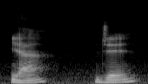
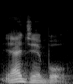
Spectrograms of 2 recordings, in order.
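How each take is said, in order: First: یجب in three slow, separate syllables; یجب sounded out piece by piece. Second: یجب read as one connected word; یجب blended into a single run; joined up. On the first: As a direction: leave a clear pause after each syllable of یجب. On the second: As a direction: link all the syllables of یجب without a pause. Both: Shown as a demonstration.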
